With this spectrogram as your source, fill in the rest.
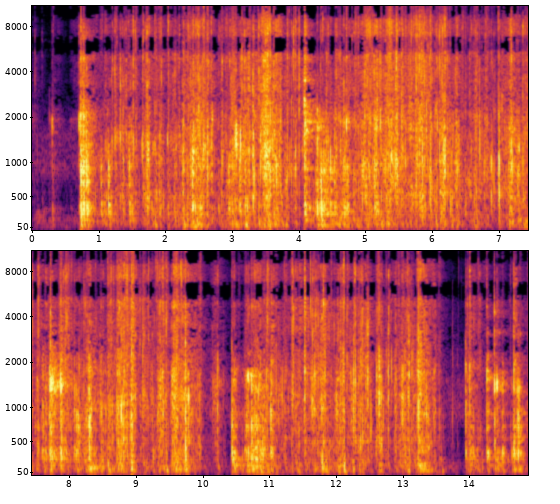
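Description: A plastic bag crinkles and rustles loudly close by.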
